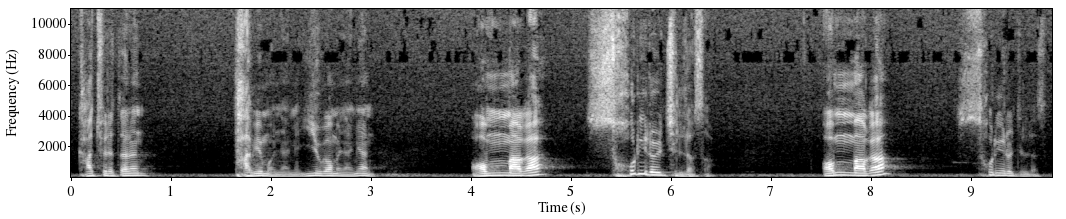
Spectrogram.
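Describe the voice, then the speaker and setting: An older man delivers a sermon in a slightly high voice, hammering points home by repeating them. He acts out family quarrels and swings from sudden loud outbursts to soft, hushed tones. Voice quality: shouts out loud in acted quotes. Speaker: preacher.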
